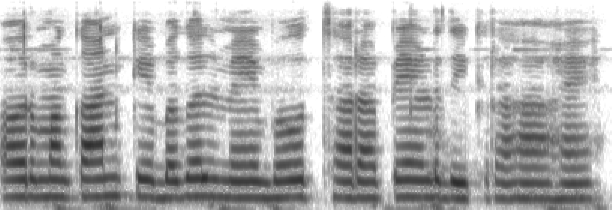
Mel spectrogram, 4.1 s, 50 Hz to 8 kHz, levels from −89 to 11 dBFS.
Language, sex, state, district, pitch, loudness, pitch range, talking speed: Hindi, female, Jharkhand, Palamu, 235 Hz, -16 LUFS, 225-240 Hz, 160 wpm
